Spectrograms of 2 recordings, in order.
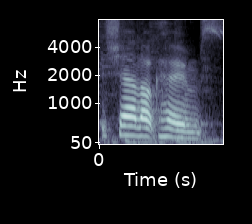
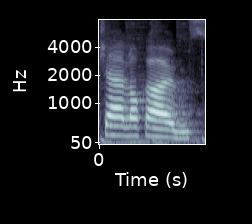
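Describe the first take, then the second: First: The H at the start of Holmes is pronounced. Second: The H at the start of Holmes is dropped.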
